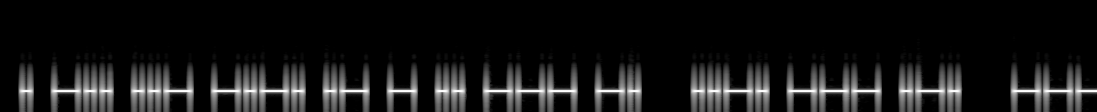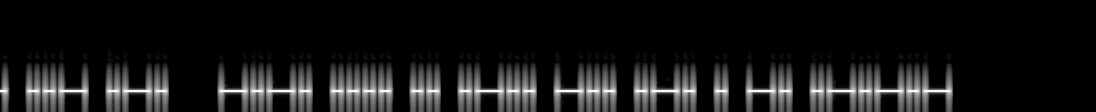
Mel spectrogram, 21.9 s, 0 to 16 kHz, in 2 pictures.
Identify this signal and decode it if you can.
Morse code, heard as a keyed tone, about 15 wpm, 700 Hz. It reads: EDUCATION FOR OUR CHILDREN.
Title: Sentences from Top 1400 Words 15wpm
